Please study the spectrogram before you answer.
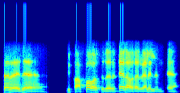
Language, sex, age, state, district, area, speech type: Tamil, male, 18-30, Tamil Nadu, Kallakurichi, rural, conversation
